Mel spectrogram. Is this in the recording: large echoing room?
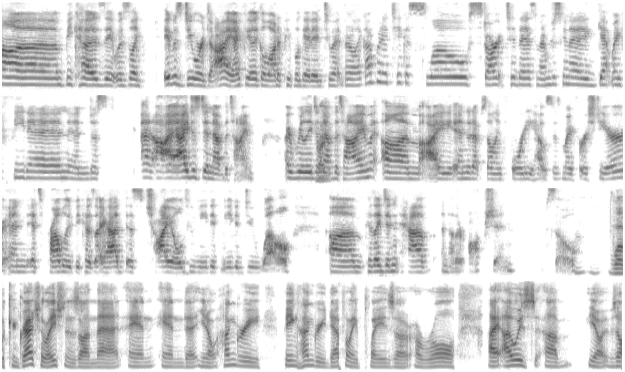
no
